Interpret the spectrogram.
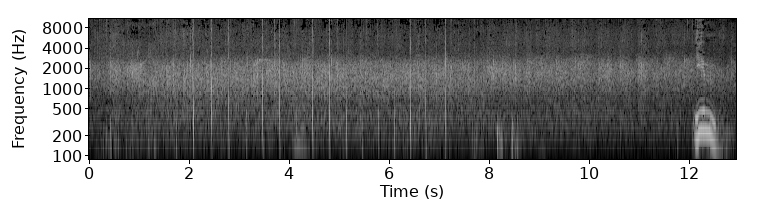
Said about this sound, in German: Ach, liebe Leute, lasst uns doch mal unserem Herrn Jesus einen richtigen Applaus geben.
